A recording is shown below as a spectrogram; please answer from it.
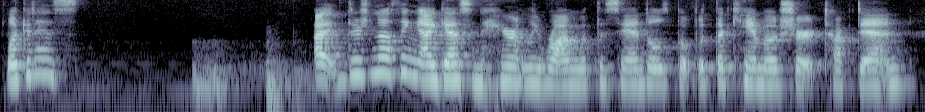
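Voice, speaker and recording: A woman's voice: medium pitch, steady tone, moderate pace, fairly bright tone, soft background music. A woman co-hosting a game stream, reading out chat and commenting in a casual, sardonic, sweary way.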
